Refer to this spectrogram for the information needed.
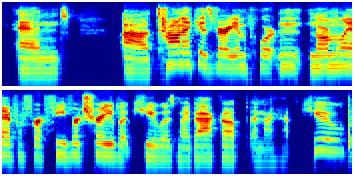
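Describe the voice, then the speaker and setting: A dry, close sound with no echo, bright and sharp in tone, with an American accent. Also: woman, quiet background. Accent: Philadelphia accent, occasional. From US Northeast, Philadelphia. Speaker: cybersecurity professional, former librarian. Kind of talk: casual interview.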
